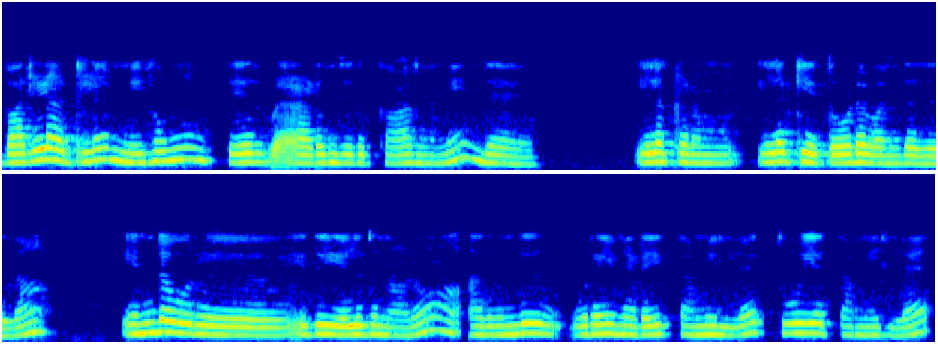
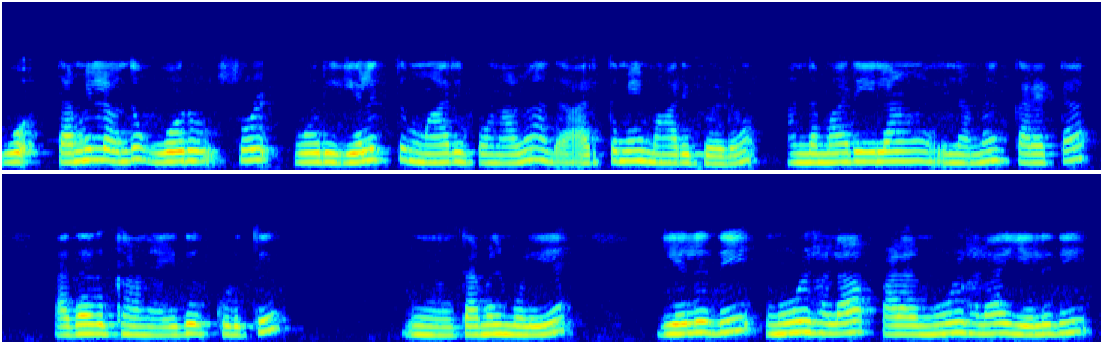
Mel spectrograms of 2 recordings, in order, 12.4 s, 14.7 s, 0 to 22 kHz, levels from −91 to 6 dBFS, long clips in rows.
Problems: low volume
